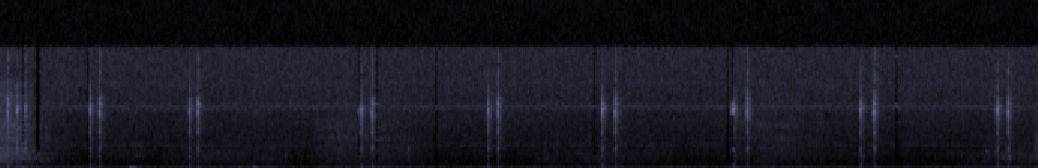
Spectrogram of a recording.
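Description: Faint computer mouse clicks, about one a second, over near silence: the randomize button being clicked again and again.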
